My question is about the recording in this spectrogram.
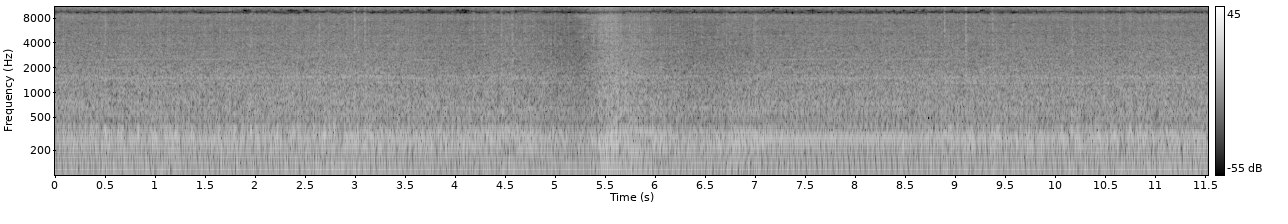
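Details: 1980 Chevrolet Sierra Grande K1500 truck that sat 22 years, with a new distributor and tensioned belts. Even low V8 idle with one brief throttle blip midway, settling back smoothly with no obvious miss. Normal idle.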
